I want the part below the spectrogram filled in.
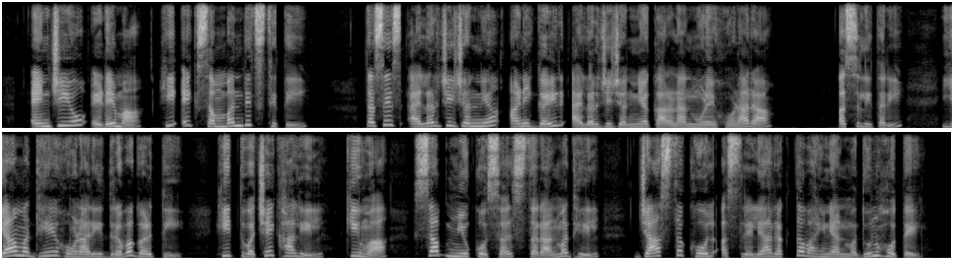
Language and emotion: Marathi, neutral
